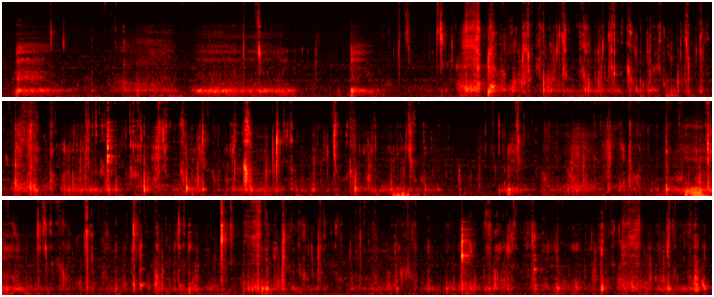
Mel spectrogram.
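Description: Close-up chewing of a mouthful of fried potatoes and grilled shashlik meat: steady wet, smacking mouth sounds with small crunches and bites, denser and louder from about six seconds in.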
